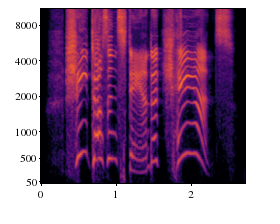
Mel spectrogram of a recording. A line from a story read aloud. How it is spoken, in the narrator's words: Mira shouts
